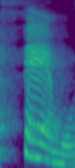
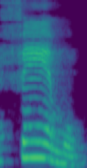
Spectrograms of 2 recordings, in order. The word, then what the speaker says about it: fêmur: Se nós tivéssemos aqui o acento agudo, a gente falaria fé, fêmur, fêmur, não é fêmur, né? É fêmur, o som mais fechado, um som mais para dentro, certo?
